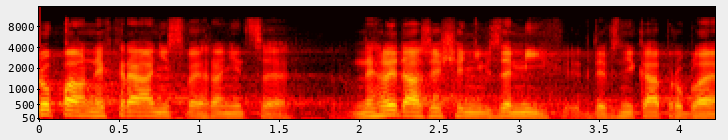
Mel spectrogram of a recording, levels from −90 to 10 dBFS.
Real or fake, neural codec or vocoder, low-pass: real; none; 10.8 kHz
